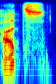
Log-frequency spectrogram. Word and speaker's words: Utz: The UTZ brand. How do you say that? Utz?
